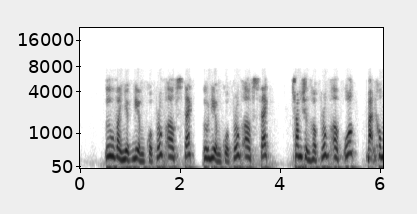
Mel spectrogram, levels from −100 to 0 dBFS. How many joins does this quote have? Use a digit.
2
